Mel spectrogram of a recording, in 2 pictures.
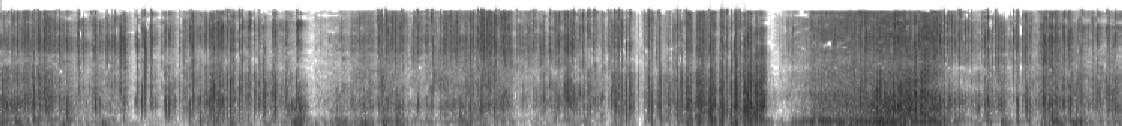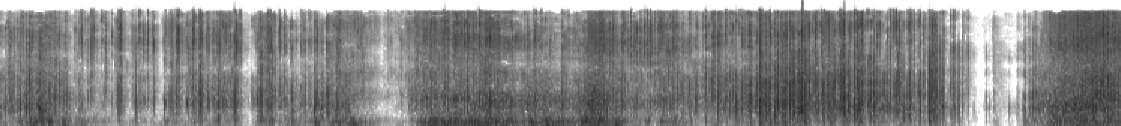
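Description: Long pointed nails on both hands scratch and squeeze a round purple foam microphone cover, producing dense, crunchy, muffled scratching with heavy low rumble. The texture swells into louder squeezing bursts at several points, broken by brief near-silent pauses.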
